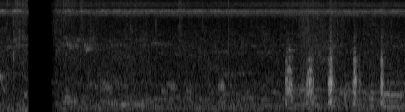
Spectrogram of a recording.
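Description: Chicken clucking: a quick run of about six short clucks in the last second, over a steady high-pitched whine.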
